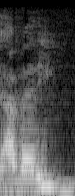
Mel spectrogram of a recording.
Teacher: É o E que eu estendo na minha pronúncia, significando que o E aqui do meio é uma vogal. Eu confirmo que o U eu pronuncio mais bem fraquinho, eu confirmo que o I eu pronuncio mais bem fraquinho, significando que essa sequência vai me dar uma classificação de tritongo.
